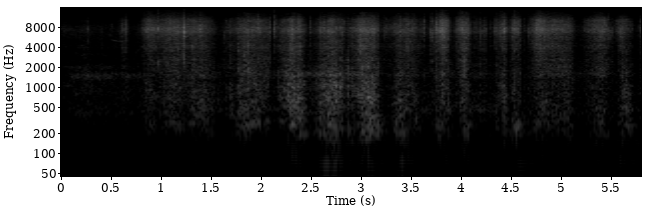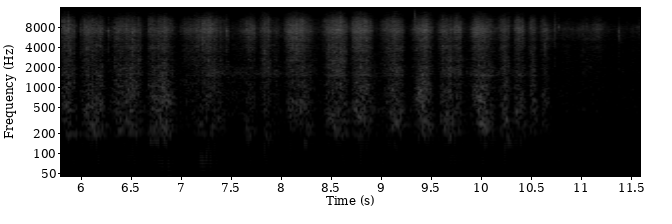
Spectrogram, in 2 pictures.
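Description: A hand wiping packed snow off the face of a metal road sign in quick, repeated rubbing strokes, about four a second. It starts about a second in and stops shortly before the end.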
